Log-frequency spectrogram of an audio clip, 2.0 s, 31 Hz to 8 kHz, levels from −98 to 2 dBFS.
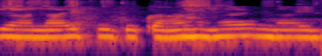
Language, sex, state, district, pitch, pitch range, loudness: Hindi, female, Bihar, Purnia, 210 Hz, 205-220 Hz, -30 LUFS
